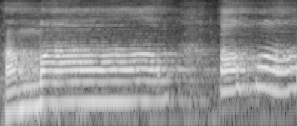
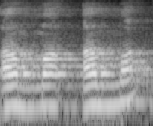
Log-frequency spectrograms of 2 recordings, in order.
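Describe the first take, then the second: First: The name is called out loudly, as if crying. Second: The name is called in a calm, ordinary voice. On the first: The child is desperate because the door stays shut. "फिर वो चिल्लाता है, रोता है, और कैसे पुकारता" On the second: The child is first simply knocking to be let in. "पहले पहले तो दरवाजा में धक्का लगाता"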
